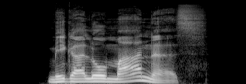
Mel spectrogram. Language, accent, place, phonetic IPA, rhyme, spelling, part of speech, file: German, Germany, Berlin, [meɡaloˈmaːnəs], -aːnəs, megalomanes, adjective, De-megalomanes.ogg
- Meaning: strong/mixed nominative/accusative neuter singular of megaloman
